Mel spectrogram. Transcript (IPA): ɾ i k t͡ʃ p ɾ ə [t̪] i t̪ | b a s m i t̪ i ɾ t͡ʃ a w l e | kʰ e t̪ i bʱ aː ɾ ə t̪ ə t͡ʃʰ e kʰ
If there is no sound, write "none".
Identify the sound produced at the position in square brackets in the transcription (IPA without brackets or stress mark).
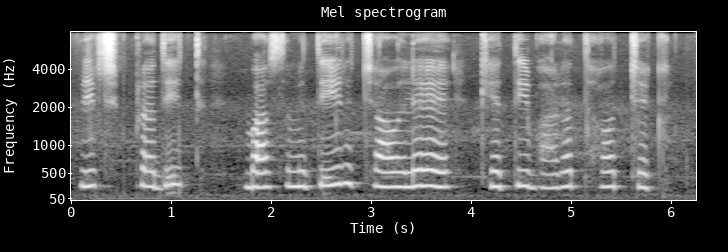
d̪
